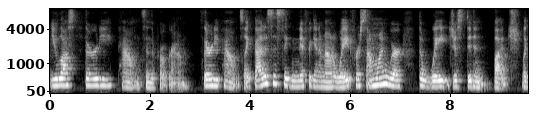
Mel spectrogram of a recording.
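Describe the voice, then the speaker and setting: A woman's voice: lowish voice, echoey room. A woman coach interviewing a client, speaking in an encouraging, affirming way. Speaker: wellness coach and program host. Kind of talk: casual interview.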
